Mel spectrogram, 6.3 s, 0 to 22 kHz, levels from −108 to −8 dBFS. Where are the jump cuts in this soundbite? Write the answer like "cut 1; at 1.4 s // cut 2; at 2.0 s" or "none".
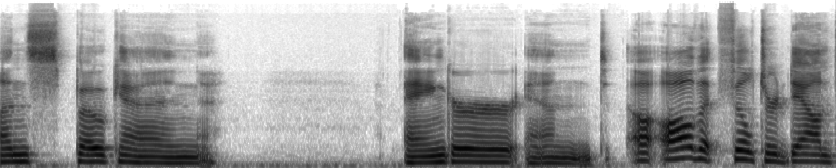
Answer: cut 1; at 2.9 s // cut 2; at 4.7 s

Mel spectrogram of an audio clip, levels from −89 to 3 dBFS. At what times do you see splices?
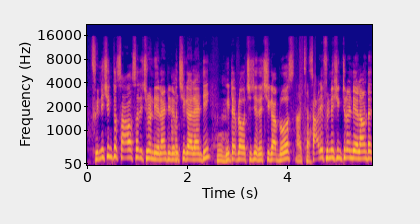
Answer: cut 1; at 1.8 s

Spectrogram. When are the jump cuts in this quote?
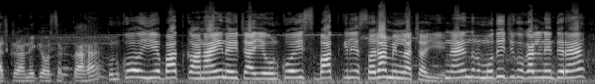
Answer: cut 1; at 1.1 s // cut 2; at 4.4 s

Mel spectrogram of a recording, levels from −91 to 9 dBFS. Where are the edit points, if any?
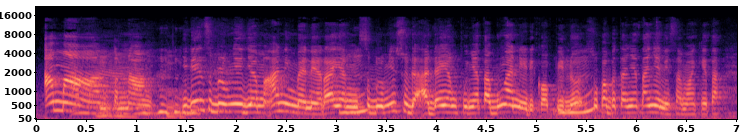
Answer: cut 1; at 1.6 s

